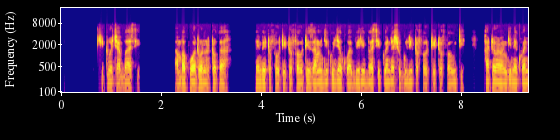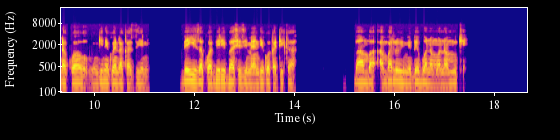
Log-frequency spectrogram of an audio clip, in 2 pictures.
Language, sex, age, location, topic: Swahili, male, 18-24, Nairobi, government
